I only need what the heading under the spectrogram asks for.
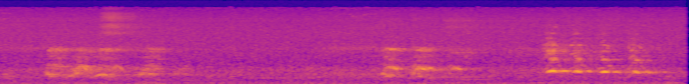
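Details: Street dogs on a residential street, filmed with a GoPro Hero, barking at passers-by: three bursts of sharp, harmonic barks, each a quick run of three or four yaps separated by pauses, over a low background hum.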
